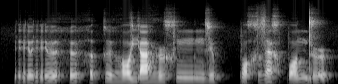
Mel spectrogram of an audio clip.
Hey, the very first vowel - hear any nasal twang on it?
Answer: no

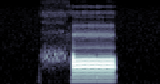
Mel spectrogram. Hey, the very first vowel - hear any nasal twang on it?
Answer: yes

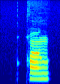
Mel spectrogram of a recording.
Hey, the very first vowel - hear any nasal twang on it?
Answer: yes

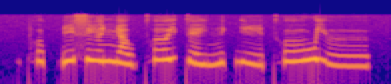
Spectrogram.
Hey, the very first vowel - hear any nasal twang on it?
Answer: no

